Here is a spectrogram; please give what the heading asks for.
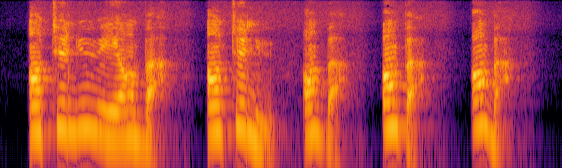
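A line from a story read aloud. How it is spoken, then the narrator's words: Shouting, frantic with horror. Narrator (French): en criant, éperdu d'horreur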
